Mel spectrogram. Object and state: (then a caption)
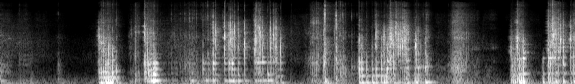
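Plastic pop tube toy. A large, hollow, purple corrugated plastic pop tube toy lies stretched out on a wooden table while hands press and rub along its ridges. Bursts of crackling, ratcheting scrapes rise and fade with quiet gaps between them, carrying a faint low hum and bright, brittle clicks.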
